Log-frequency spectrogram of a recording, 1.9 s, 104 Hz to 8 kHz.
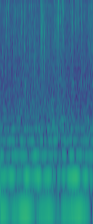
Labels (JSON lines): {"label": "biophony, midshipman", "recorder": "SoundTrap 500"}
